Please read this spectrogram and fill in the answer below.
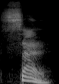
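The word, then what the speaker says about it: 쌀: Certain inflections are just for example, the rice is called sal, okay, like SSAL, sal. It's a very strong S, but for whatever reason, people from like Daegu and Busan, a lot of them say sal.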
